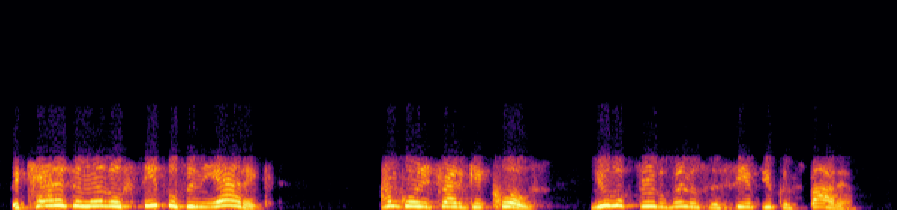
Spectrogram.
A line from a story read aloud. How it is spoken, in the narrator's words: Derek shouts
